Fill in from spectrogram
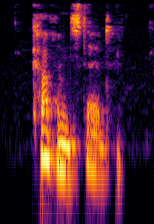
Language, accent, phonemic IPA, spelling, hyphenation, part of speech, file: English, Southern England, /ˈkʌvn̩ˌstɛd/, covenstead, cov‧en‧stead, noun, LL-Q1860 (eng)-covenstead.wav
- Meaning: 1. A permanent circle or temple used to meet for rituals and to store religious items, often a mundane location 2. A Wiccan congregation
